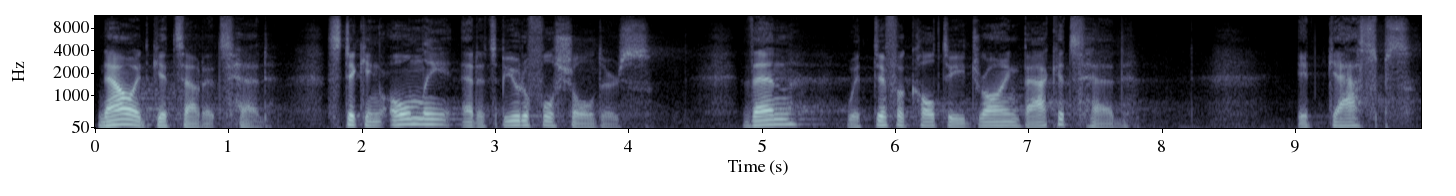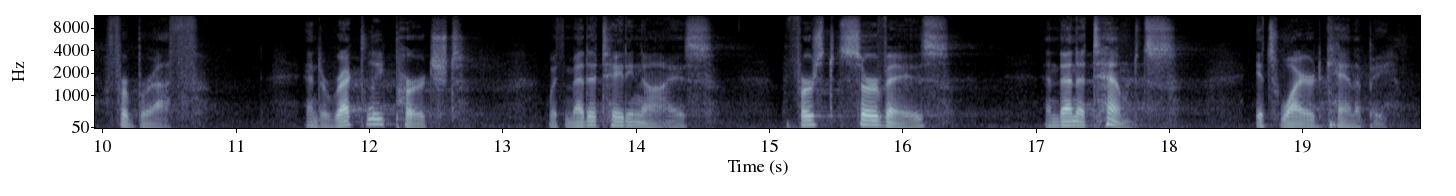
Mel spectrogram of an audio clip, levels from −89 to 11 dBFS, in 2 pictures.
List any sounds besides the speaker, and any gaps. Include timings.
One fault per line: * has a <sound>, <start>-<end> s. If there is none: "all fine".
all fine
